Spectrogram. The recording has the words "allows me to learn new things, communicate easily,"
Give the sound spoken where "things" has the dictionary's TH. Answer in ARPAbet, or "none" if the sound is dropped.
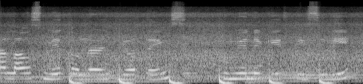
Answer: T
